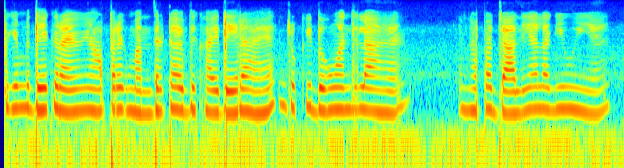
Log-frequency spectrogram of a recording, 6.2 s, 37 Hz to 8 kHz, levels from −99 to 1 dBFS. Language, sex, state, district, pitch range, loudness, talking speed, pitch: Hindi, female, Uttarakhand, Uttarkashi, 225-245 Hz, -21 LUFS, 200 wpm, 235 Hz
